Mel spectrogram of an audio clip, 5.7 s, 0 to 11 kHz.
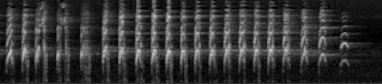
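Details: Warning calls from a female white-tailed eagle on a nest monitored by a live camera in Estonia, early morning of 19 March 2018: a long run of barking yelps, roughly three each second, ending in two softer notes.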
